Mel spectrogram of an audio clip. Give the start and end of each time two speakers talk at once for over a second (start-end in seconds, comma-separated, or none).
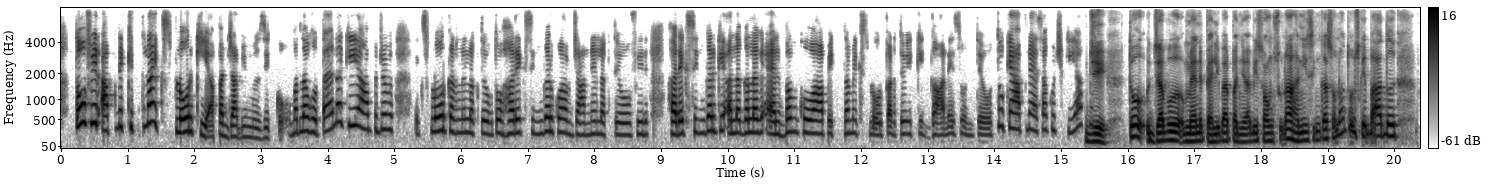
none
